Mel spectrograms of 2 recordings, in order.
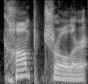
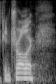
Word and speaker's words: comptroller: But she said the preferred pronunciation is controller, but it's become so common that people pronounce it both ways.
